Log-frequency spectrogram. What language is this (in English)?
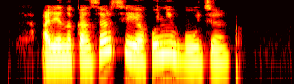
Belarusian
